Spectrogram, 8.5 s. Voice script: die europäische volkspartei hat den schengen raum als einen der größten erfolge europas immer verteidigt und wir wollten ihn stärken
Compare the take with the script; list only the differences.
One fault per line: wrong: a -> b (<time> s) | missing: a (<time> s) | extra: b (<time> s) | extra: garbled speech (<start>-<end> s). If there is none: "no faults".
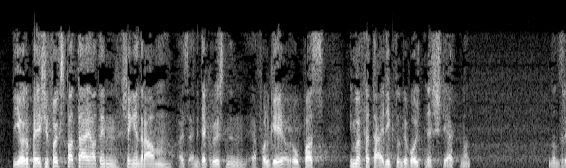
no faults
